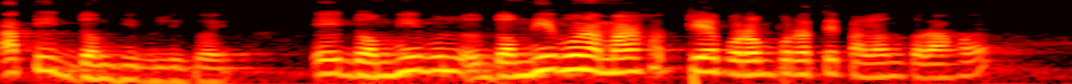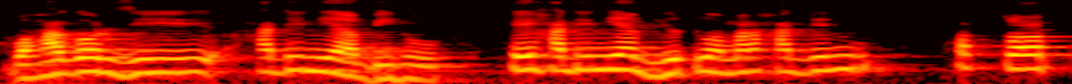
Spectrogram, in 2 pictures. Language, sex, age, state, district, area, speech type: Assamese, female, 45-60, Assam, Barpeta, rural, spontaneous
